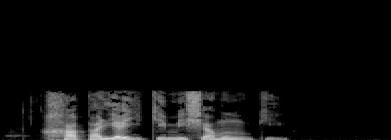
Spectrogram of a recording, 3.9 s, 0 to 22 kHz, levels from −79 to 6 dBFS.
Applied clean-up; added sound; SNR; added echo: none; none; none; none.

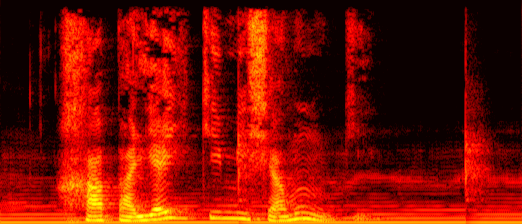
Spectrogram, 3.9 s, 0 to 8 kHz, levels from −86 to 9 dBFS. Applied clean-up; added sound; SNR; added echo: none; Musical instrument; 10 dB; reverberation time 0.3 s.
